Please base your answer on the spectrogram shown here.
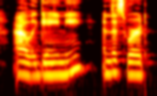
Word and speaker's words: Allegheny: I pronounce that word al gay nee allegheny and this word pull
